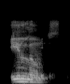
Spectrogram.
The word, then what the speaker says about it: Ealoms: Ealoms.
